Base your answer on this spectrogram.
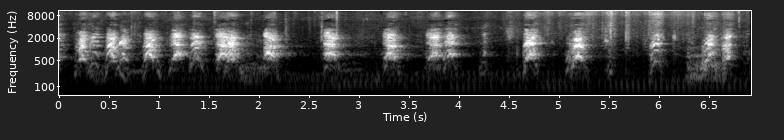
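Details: Nine young dogs confronting a big water buffalo in training, West Sumatra, Indonesia: steady, fast series of shrill barks, roughly two to three per second, from several puppies over a low background rumble.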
